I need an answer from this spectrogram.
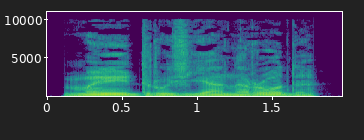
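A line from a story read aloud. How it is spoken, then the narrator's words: Quiet, clear reply. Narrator (Russian): тихо и внятно ответил мэтр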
